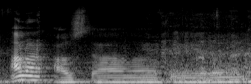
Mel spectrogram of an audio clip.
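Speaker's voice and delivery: fake crying. Shown as a demonstration. Wife pretends to cry while praying istighfar, mock weeping. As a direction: pretend to weep as you say it. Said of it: "Sambil pura-pura menangis".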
